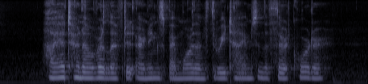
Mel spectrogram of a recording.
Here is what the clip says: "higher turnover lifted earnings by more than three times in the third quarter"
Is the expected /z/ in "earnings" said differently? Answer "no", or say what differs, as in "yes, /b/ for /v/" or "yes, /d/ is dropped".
no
